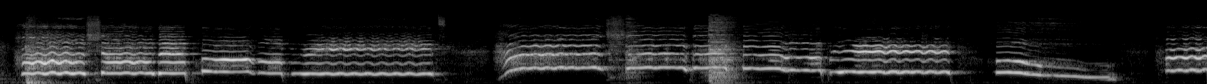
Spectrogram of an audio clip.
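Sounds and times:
woman singing soprano: 0.1s - 12.0s.

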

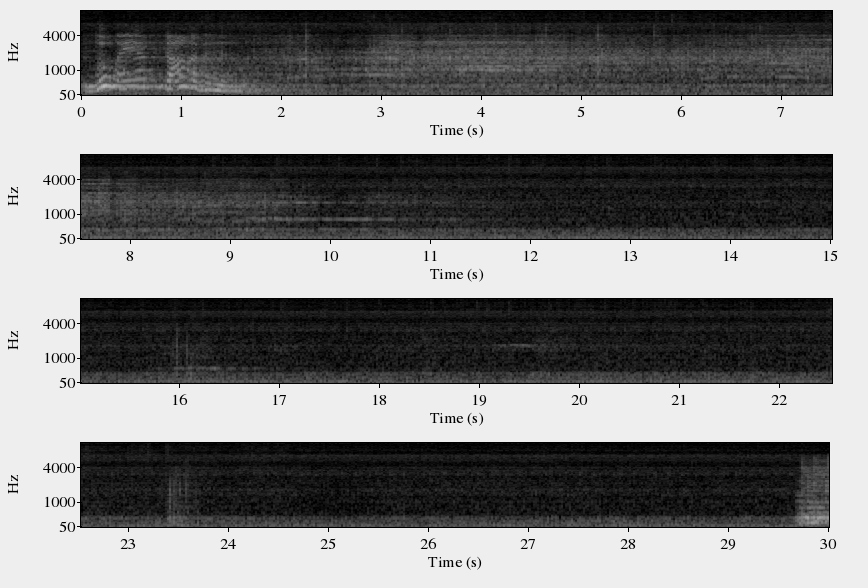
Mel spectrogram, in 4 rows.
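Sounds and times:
faint hum and hiss: 0.0s - 30.0s.

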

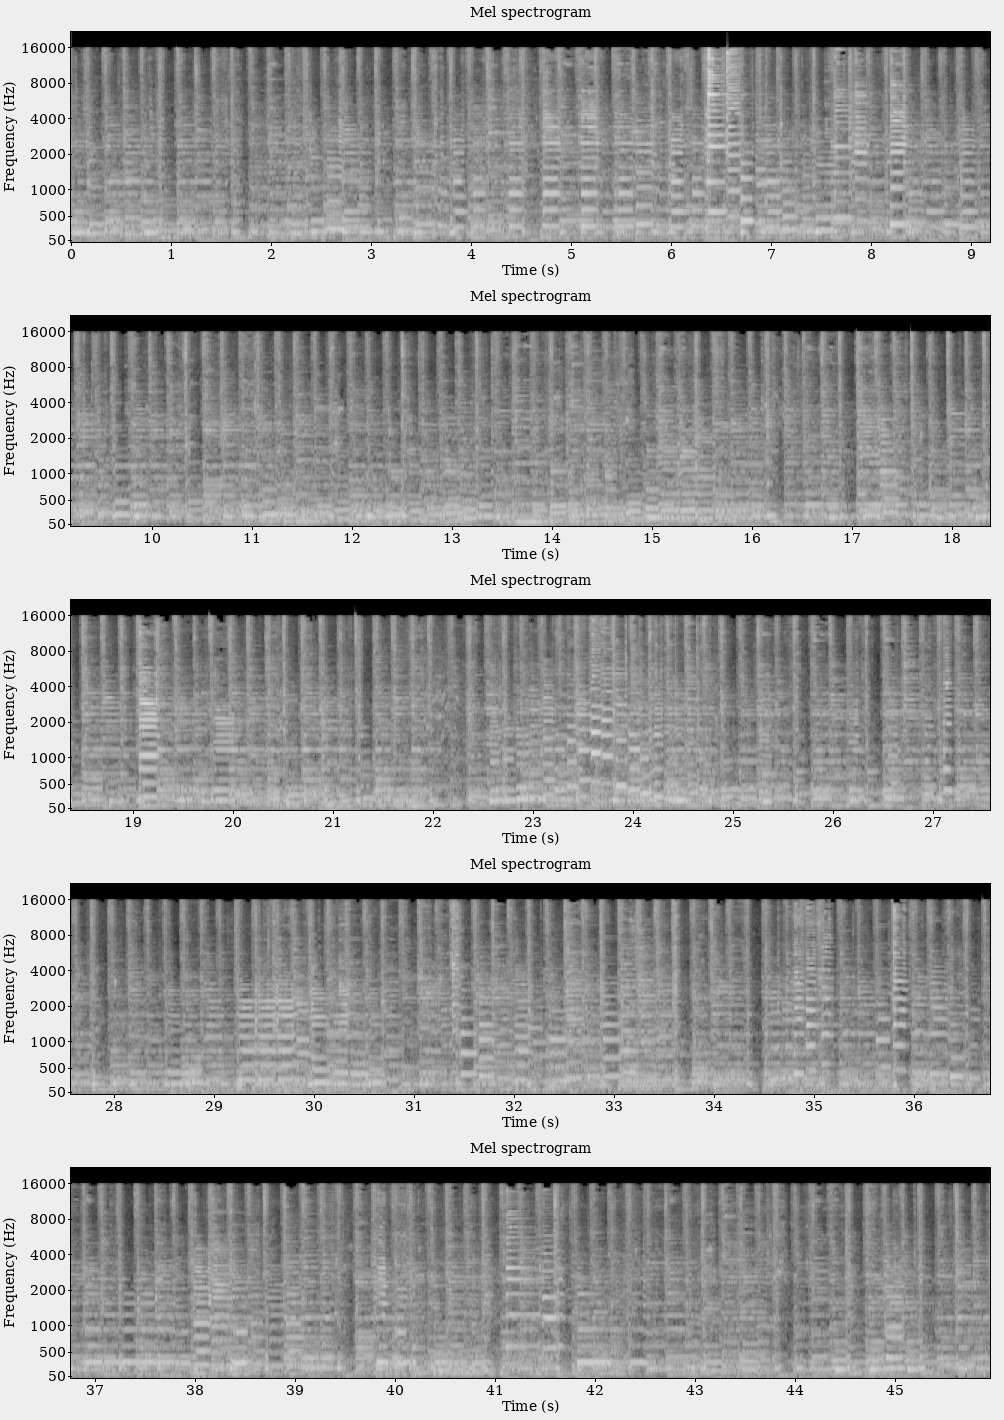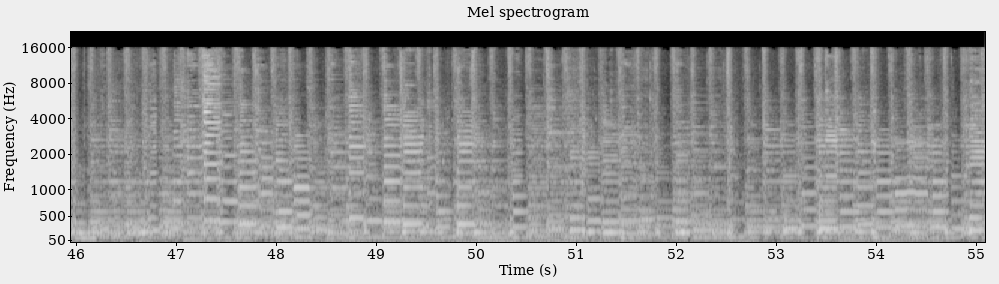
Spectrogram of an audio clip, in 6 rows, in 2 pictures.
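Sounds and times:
acoustic guitar strumming: 0.0s - 55.0s
swing jazz: 0.0s - 55.0s.

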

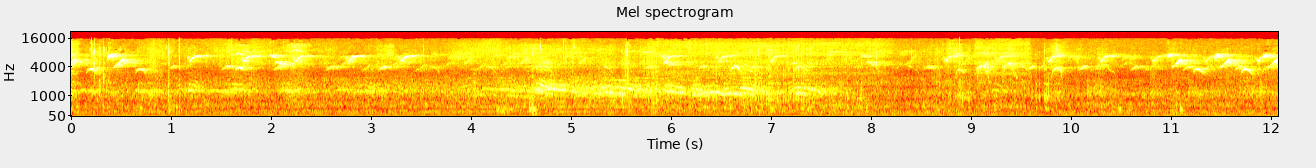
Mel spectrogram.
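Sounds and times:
small birds chirping: 0.0s - 12.0s
steady background hum: 0.0s - 12.0s.

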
